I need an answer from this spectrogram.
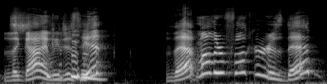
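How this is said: The voice rises at the end like a question.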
